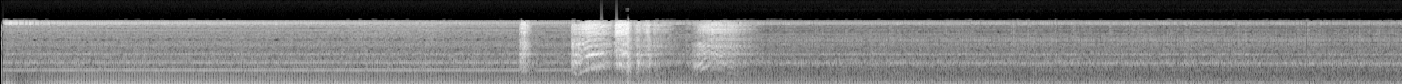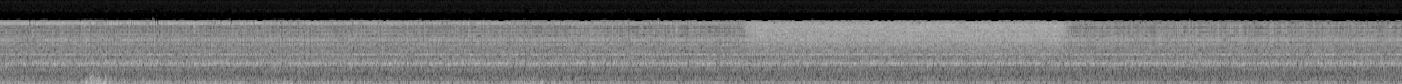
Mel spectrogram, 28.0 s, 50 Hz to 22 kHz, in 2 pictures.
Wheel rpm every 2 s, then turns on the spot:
0, 0, 40, 30, 0, 0, 0, 0, 0, 0, 0, 0, 0, 0.
none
